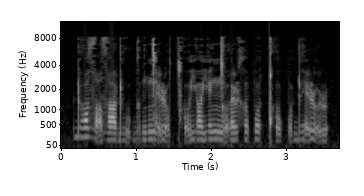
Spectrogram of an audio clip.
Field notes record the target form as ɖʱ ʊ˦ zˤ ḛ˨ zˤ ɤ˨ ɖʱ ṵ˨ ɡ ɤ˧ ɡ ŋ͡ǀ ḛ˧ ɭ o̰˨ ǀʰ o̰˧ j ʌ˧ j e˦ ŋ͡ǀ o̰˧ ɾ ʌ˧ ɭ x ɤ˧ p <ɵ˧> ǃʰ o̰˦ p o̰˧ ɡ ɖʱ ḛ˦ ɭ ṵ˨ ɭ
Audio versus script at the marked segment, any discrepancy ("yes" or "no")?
yes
